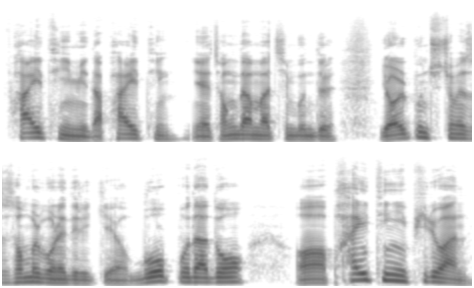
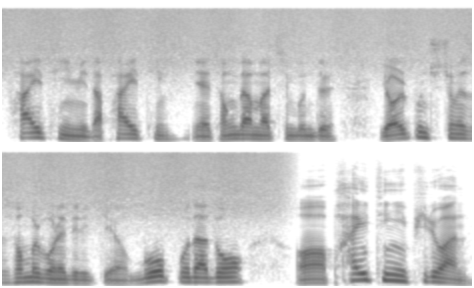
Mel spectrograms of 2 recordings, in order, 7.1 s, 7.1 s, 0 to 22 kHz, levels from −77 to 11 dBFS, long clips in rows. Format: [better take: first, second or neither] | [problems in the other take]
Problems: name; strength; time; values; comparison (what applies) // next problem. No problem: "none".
first | hiss; loud; until 5.5 s; 2 dB below the speech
